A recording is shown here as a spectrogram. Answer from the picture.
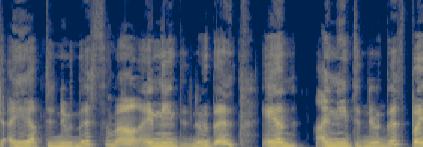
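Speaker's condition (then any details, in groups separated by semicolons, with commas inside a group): Cerebral palsy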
